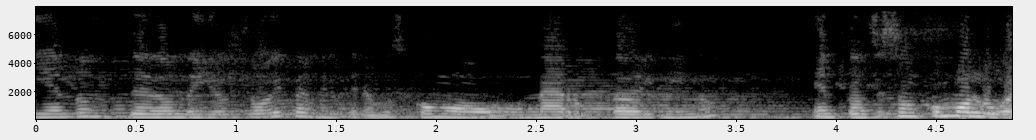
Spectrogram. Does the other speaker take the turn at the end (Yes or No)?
No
